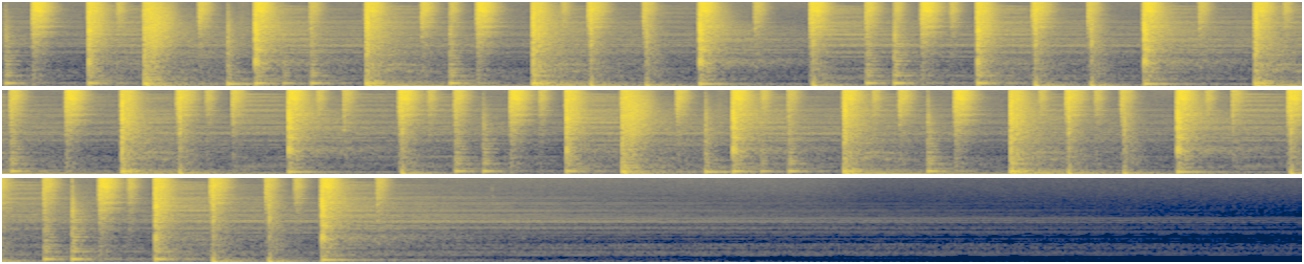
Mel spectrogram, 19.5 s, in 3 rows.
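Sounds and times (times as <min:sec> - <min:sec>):
1970s-style drums: 0:00.0 - 0:15.1.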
